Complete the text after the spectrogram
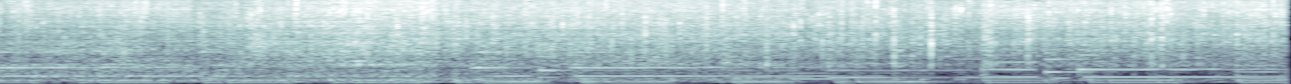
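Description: Patties sizzle in hot oil in a pan.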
